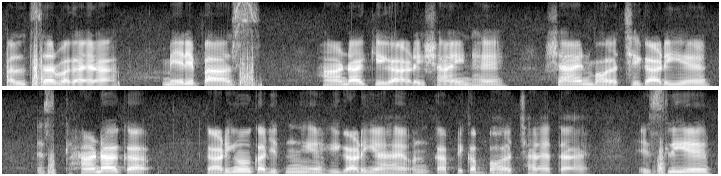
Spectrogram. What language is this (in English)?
Urdu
